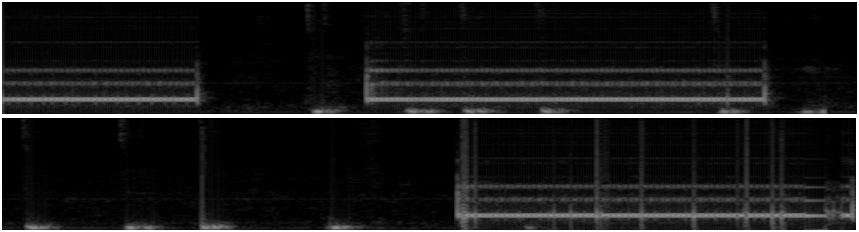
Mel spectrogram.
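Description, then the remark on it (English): A phone call placed to make an order rings out on the line with no answer: three long, steady electronic ring tones separated by pauses, with soft low thumps in the gaps and no voices. “Won't have to be able to eat now because they won't answer my goddamn phone.”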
